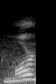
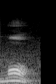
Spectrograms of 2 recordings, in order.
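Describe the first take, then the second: First: The word ends with an audible r sound. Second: The word ends without any r sound. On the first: The speaker calls it wrong. "মোর না বলে" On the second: The speaker calls it right. "কি বলবো মো"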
